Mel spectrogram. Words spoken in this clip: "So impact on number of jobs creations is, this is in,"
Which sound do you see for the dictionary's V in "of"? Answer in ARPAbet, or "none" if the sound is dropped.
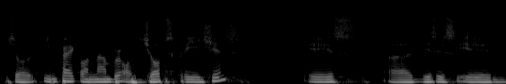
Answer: F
